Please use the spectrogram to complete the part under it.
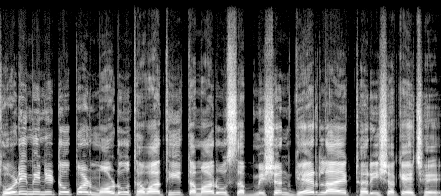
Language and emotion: Gujarati, neutral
